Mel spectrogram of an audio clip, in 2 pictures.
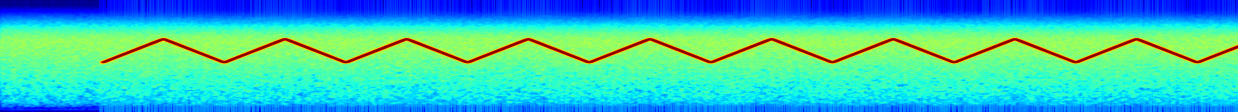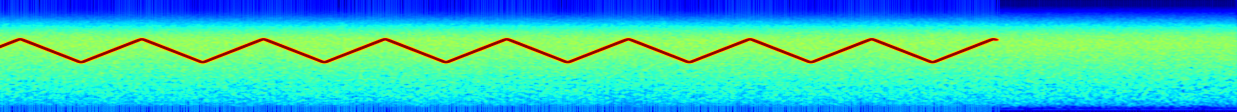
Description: A tone that sweeps in pitch again and again, with hum. There is no code.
